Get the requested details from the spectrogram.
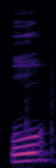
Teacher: ओ जैसे आप बोलोगे तो कंठ के साथ-साथ बट अपने ओष्ठ जो है वो भी इसके अंदर सिकुड़ रहे हैं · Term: कंठ ओष्टम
